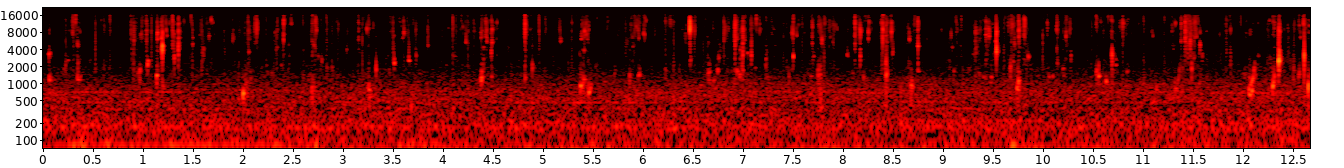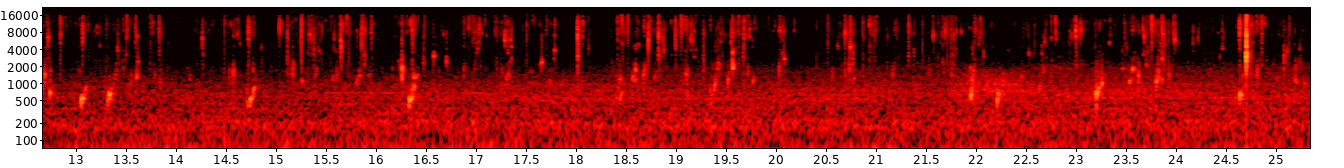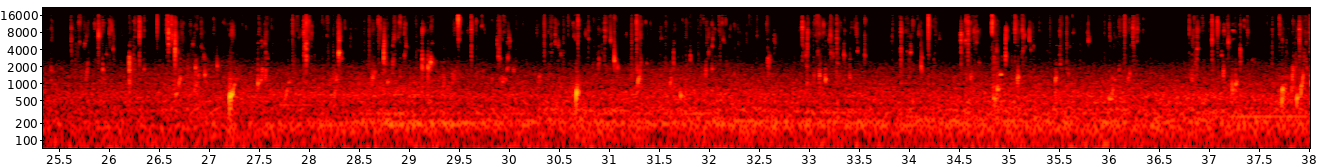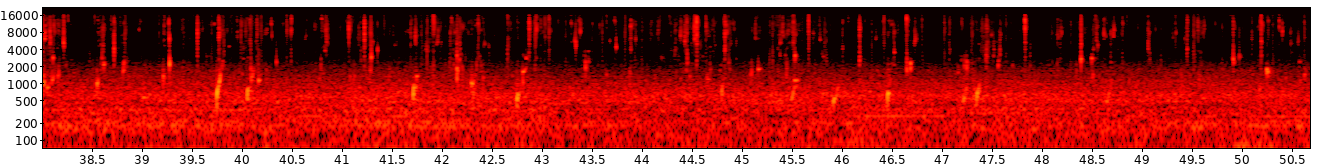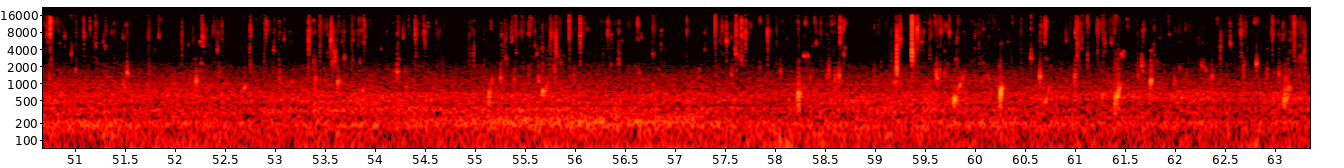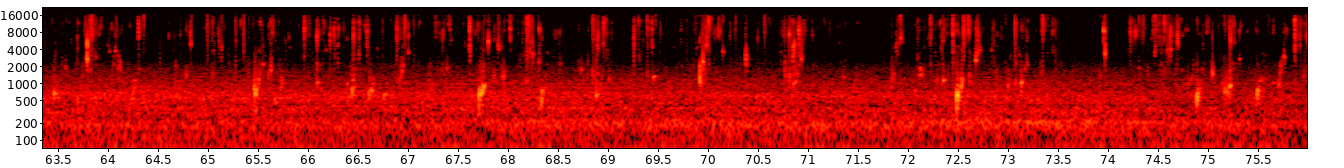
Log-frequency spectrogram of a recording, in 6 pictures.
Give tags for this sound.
drip
field-recording
ice
Water
dripping
ambiance
exterior
Zoom-H5

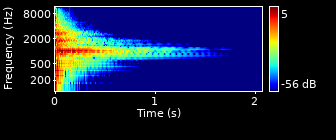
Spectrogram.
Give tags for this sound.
1-shot
drum
multisample
tom
velocity

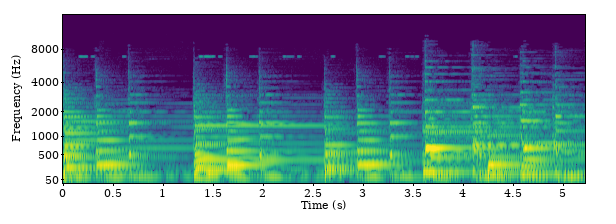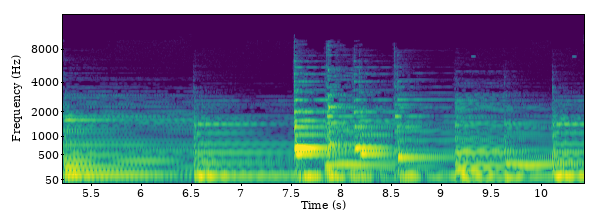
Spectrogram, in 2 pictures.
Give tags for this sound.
acoustic
piano

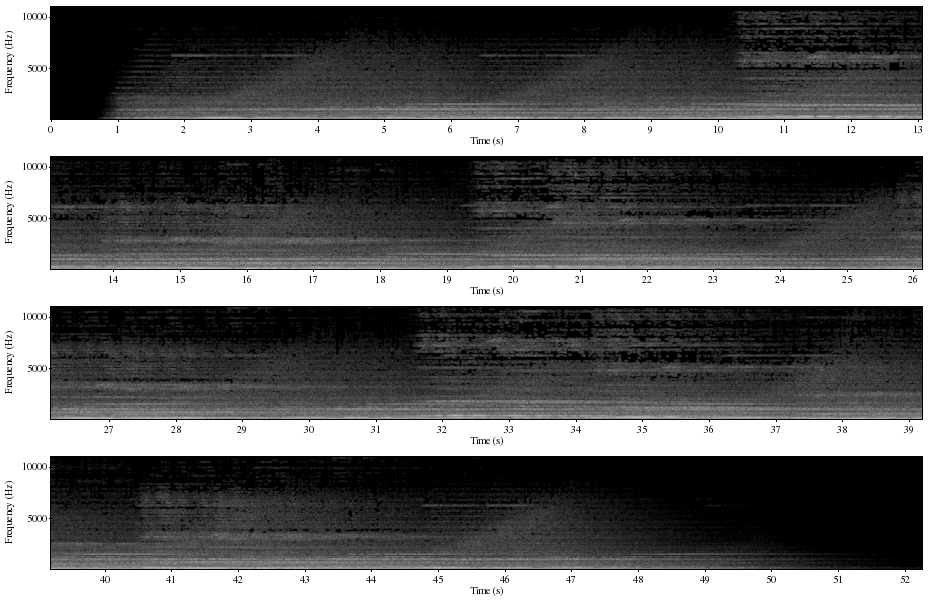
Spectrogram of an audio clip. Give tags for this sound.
ambience
ambient
atmosphere
background
bridge
dark
deep
drive
drone
effect
electronic
emergency
energy
engine
future
futuristic
fx
hover
impulsion
machine
noise
pad
Room
rumble
sci-fi
sound-design
soundscape
space
spaceship
starship

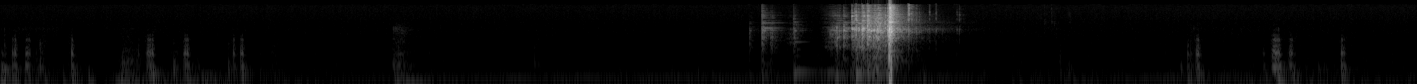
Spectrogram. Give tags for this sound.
Action
Civil-War
Sheath
Sword
Weapon

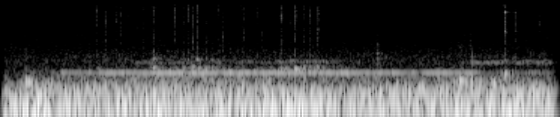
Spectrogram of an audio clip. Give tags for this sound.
button
controller
enter
keys
laptop
light
plastic
strokes

